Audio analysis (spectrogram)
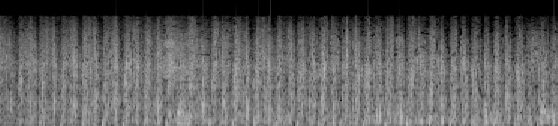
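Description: A container holding a sauce mixture with added water and ice is shaken hard, giving a loud, dense rattling of rapid, irregular knocks and clatter that stays steady across the clip. The shaking continues until the sauce thickens and comes together, at which point the rattle grows quieter.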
